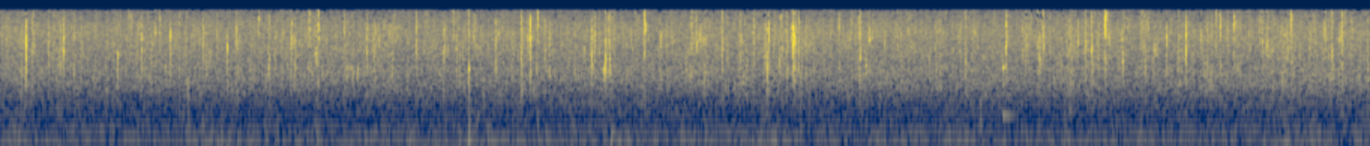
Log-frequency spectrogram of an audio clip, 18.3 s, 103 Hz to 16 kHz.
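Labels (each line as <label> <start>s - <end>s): Rain rustling as it falls, creating a humming sound. 0.0s - 18.3s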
